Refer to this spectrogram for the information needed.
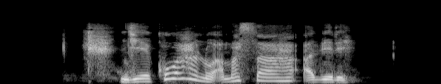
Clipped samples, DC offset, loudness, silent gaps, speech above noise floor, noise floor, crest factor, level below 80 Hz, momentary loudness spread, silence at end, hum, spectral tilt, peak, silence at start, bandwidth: under 0.1%; under 0.1%; -15 LUFS; none; 66 dB; -80 dBFS; 14 dB; -54 dBFS; 4 LU; 0.9 s; none; -5 dB/octave; -2 dBFS; 0.85 s; 7.6 kHz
